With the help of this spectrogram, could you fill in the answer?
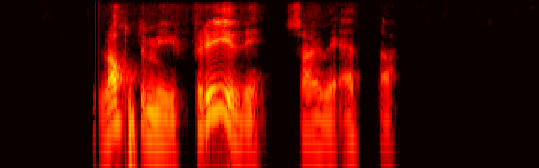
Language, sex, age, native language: Icelandic, male, 30-39, Icelandic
